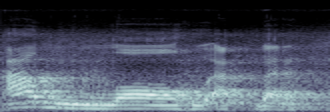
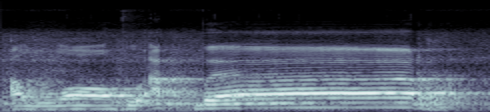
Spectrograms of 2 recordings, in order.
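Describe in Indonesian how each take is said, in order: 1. Vokal setelah b itu dibaca pendek. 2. Vokal setelah b itu dibaca panjang. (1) "asalnya dari lafadz" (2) "menambah alif setelahnya ba"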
